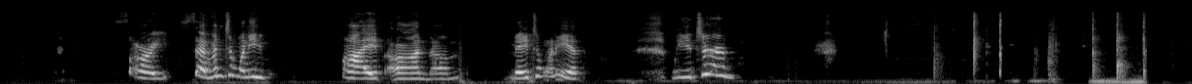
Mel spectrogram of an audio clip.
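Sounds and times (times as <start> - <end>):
hand claps over video call: 9.2 - 11.9.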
